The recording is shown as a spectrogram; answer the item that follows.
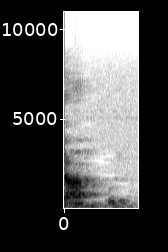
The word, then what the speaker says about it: árvore: E na terceira palavra, a gente tem uma sílaba destacada, que é ar, não é isso?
